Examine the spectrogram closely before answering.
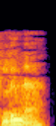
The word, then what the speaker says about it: Lone: workshop in Dallas where lone pronounced Luna had been in attendance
